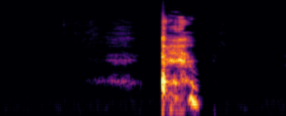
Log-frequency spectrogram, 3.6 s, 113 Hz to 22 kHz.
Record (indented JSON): {
  "cough_length": "3.6 s",
  "cough_amplitude": 32768,
  "cough_signal_mean_std_ratio": 0.25,
  "survey_phase": "beta (2021-08-13 to 2022-03-07)",
  "age": "18-44",
  "gender": "Female",
  "wearing_mask": "No",
  "symptom_cough_any": true,
  "symptom_new_continuous_cough": true,
  "symptom_runny_or_blocked_nose": true,
  "symptom_shortness_of_breath": true,
  "symptom_headache": true,
  "symptom_onset": "3 days",
  "smoker_status": "Ex-smoker",
  "respiratory_condition_asthma": false,
  "respiratory_condition_other": false,
  "recruitment_source": "Test and Trace",
  "submission_delay": "2 days",
  "covid_test_result": "Positive",
  "covid_test_method": "RT-qPCR",
  "covid_ct_value": 31.0,
  "covid_ct_gene": "ORF1ab gene"
}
